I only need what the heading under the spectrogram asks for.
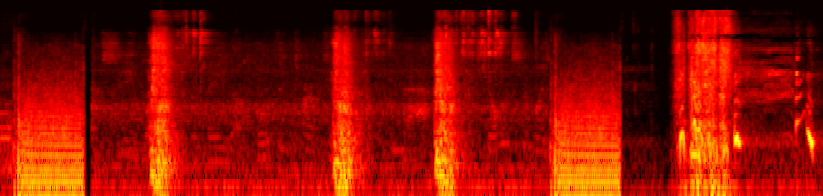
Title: dog sneezing are cute and funny the same time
